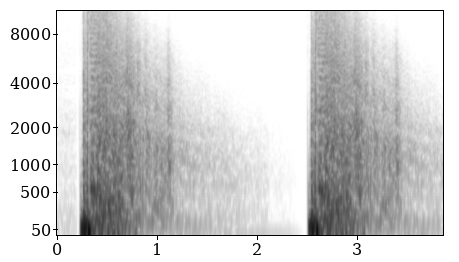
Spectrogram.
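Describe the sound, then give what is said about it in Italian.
Two loud pistol gunshots in a radio drama, each a sharp crack with a long fading tail, separated by a short silent gap, with no talk. “E ho sparato.”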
